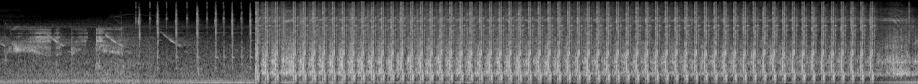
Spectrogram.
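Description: A DLX Luxe Idol paintball marker fitted with an Adrenaline bolt fires a long, rapid, evenly spaced burst of loud, sharp pops, preceded by a few quieter mechanical clicks.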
